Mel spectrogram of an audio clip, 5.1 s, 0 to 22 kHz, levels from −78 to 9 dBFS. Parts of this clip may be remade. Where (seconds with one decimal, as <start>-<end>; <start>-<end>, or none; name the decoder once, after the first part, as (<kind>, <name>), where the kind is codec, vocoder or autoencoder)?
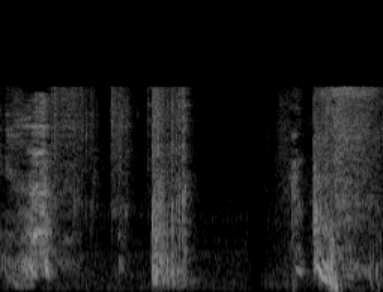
0.0-2.1 (vocoder, Vocos)

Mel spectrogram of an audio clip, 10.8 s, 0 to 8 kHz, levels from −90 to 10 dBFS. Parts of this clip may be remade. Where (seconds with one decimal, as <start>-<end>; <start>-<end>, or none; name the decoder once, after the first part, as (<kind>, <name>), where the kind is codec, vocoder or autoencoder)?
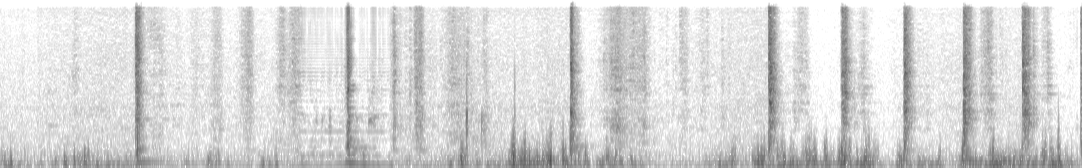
3.0-3.9 (vocoder, BigVGAN v2)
